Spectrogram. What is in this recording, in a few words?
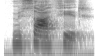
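"müsafir", Azerbaijani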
